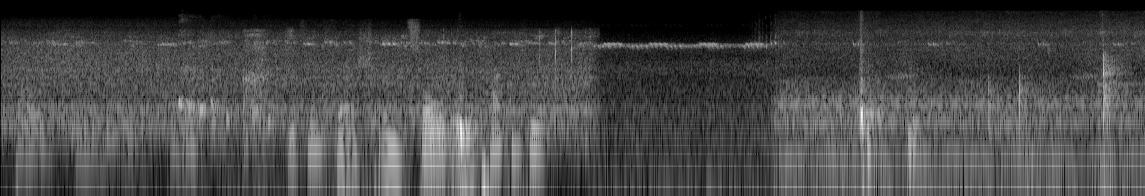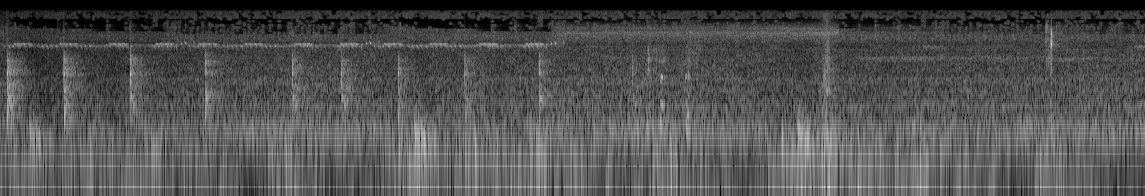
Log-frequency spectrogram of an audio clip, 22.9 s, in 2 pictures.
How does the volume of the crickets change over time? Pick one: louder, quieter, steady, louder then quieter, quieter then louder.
steady.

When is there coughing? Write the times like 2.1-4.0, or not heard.
1.8-3.3, 8.7-9.3, 17.9-18.4.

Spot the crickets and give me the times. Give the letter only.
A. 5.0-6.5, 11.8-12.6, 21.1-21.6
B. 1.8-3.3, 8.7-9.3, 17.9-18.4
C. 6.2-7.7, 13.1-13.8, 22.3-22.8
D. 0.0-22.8
D.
